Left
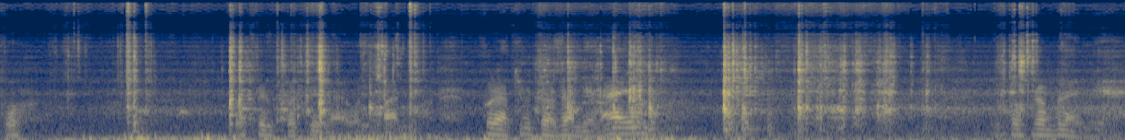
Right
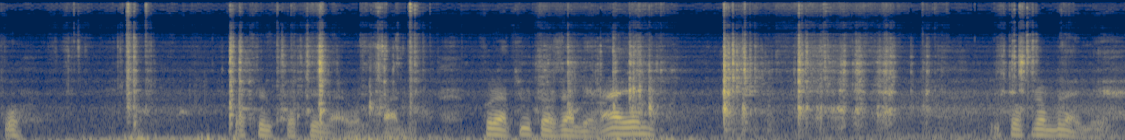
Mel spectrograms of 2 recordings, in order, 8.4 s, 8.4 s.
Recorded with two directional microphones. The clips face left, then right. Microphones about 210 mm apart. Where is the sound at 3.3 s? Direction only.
40° right (ahead or behind).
